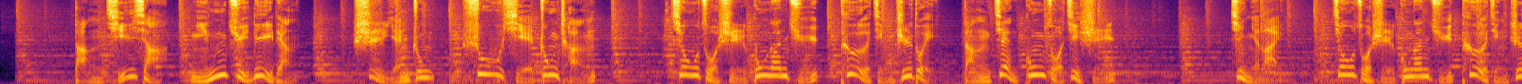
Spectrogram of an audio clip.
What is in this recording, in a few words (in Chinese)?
男 专题 特警; 焦作特警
